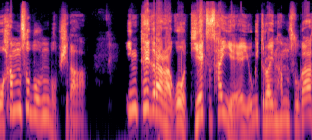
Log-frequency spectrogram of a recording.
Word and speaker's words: 인테그랄: 제일 먼저 요 기호 인테그랄이라고 읽으면 되고요. 인테그랄.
